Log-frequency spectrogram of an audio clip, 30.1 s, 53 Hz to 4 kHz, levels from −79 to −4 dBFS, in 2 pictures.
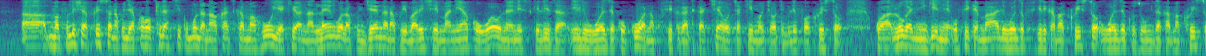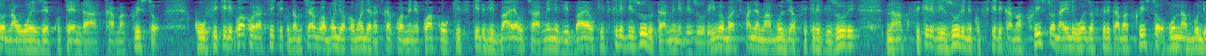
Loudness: -13 LUFS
